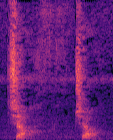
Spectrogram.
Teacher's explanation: तो चा में आप ध्यान दीजिए जीभ जो है वो कहीं ना कहीं तालू में नीचे की ओर छू रही होती है।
